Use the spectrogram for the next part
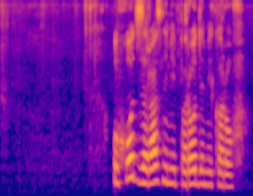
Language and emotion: Russian, neutral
